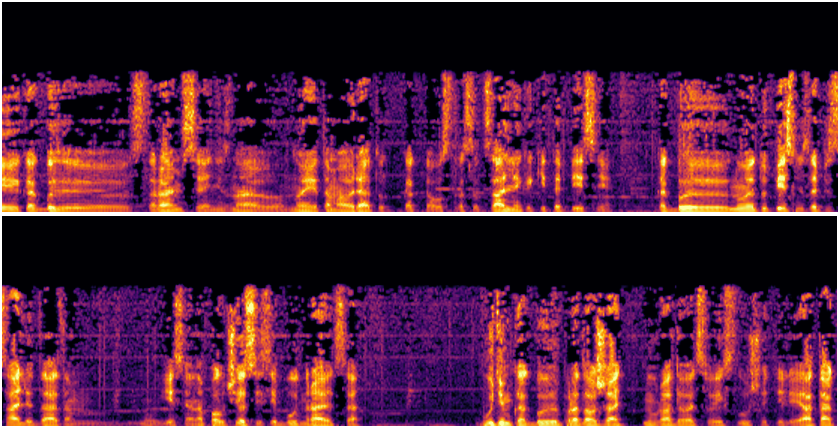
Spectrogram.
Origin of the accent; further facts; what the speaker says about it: Marinka, Donetsk Oblast, Ukraine; now in Donetsk, Ukraine; Просто мы вообще обои из Марьинки, мы там жили, и последний месяц я переехал в Донецк, и сейчас я живу в Донецке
